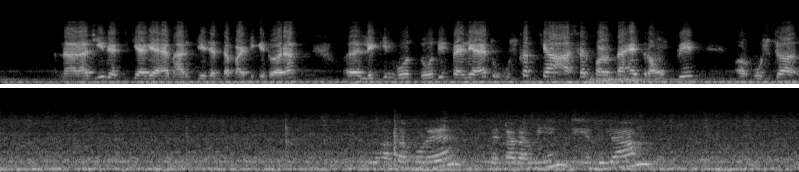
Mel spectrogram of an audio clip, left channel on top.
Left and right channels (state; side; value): different; both; correlation 0.01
